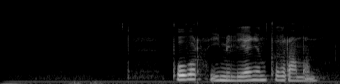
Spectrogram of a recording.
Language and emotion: Russian, neutral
